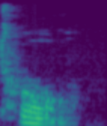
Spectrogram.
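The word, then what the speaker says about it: tau: to find the torque now the greek letter tor is a small letter and it looks a little bit like a t with a curly tail and it's pronounced tall and we use the formula tor equals r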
